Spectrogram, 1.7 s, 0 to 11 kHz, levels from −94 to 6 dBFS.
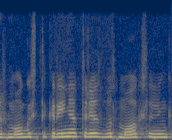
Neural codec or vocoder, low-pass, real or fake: none; 9.9 kHz; real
